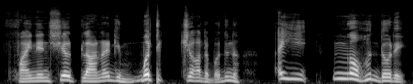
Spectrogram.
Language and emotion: Manipuri, angry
